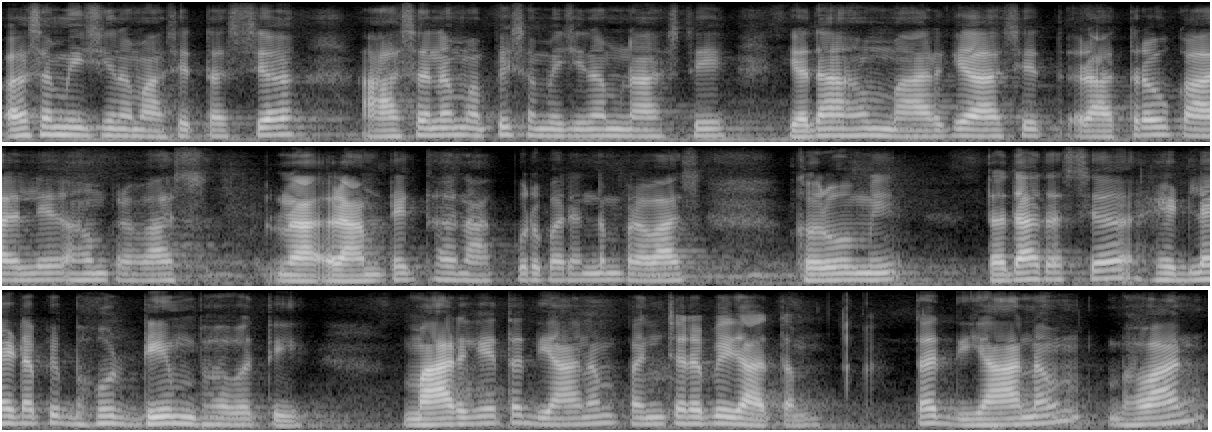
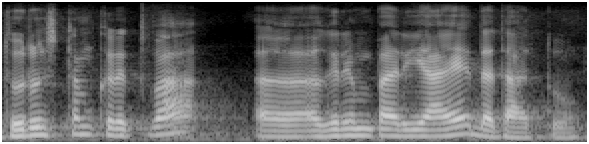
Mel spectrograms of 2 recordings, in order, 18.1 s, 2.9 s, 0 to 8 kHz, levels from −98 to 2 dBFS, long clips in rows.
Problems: constant background noise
